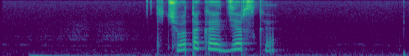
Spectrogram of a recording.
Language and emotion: Russian, neutral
